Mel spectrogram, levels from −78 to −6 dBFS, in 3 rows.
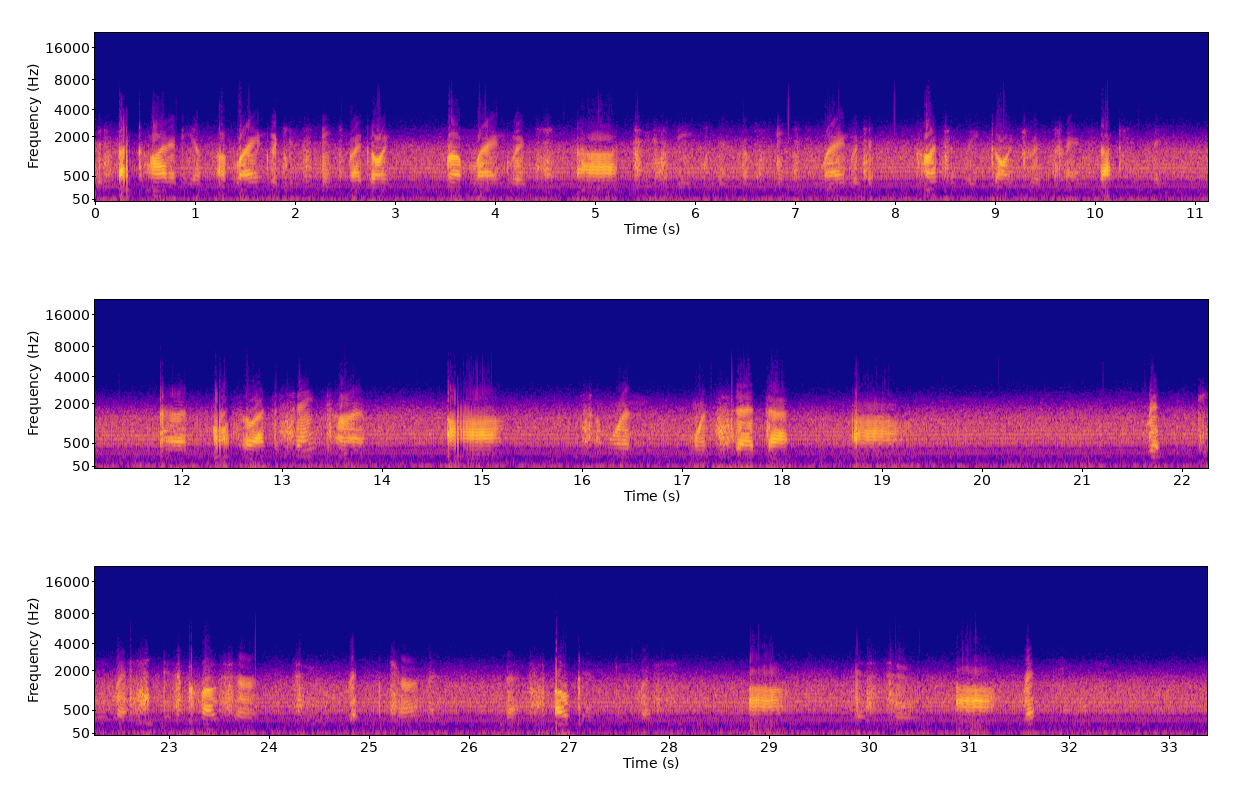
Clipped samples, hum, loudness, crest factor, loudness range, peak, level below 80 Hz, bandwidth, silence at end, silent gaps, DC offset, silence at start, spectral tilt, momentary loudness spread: under 0.1%; none; -23 LUFS; 22 dB; 5 LU; -2 dBFS; -50 dBFS; 7.6 kHz; 0 s; none; under 0.1%; 0 s; -6 dB/octave; 13 LU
